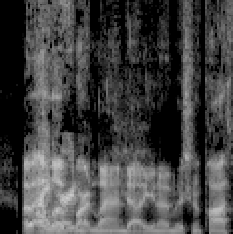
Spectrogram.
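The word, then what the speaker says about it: Landau: he he just gets uh um yeah water landow plays him and he just gets like all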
